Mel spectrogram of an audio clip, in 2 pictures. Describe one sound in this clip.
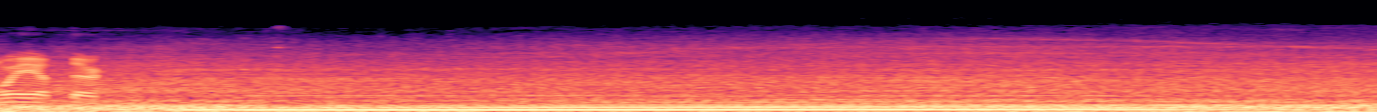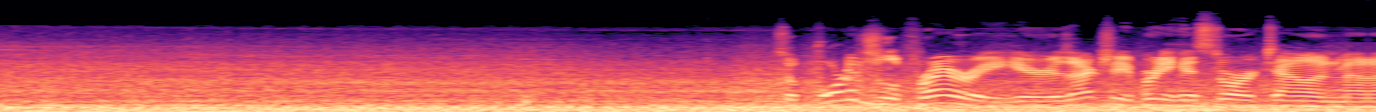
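A truck's diesel engine drones low and steady.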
